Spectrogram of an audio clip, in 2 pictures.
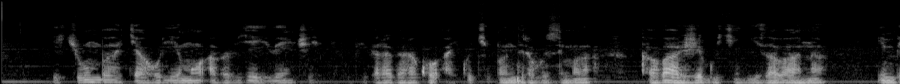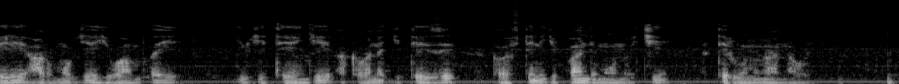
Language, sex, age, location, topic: Kinyarwanda, male, 18-24, Kigali, health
